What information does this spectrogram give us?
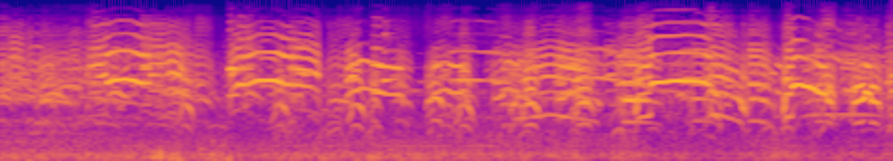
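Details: Common gulls give loud squeaking begging calls in the mating season. Bursts of sharp, rising-and-falling squeals from several birds crowd together, broken by short gaps.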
